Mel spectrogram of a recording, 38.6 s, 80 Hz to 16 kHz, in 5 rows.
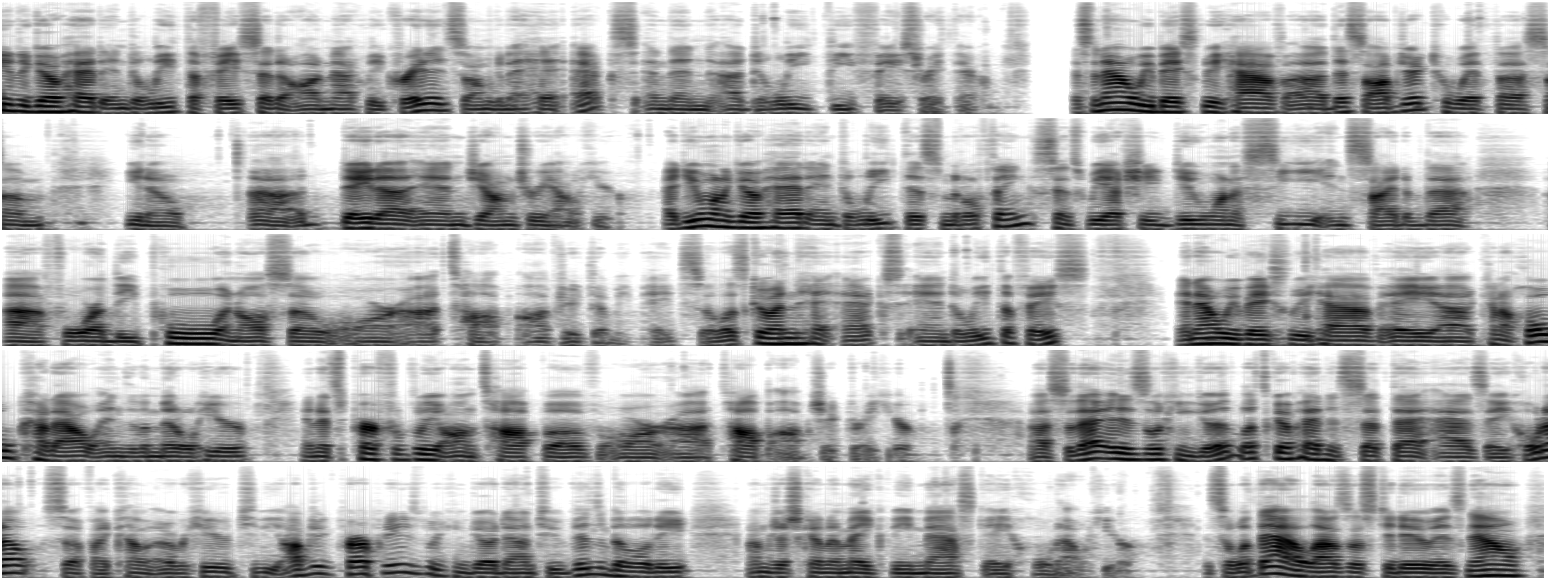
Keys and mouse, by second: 2.1 x, 5.0-6.3 shift+middle drag, 6.5 middle click, 7.9 right click, 8.3 shift+right click, 9.7 middle click, 19.3 x, 20.9 Tab, 21.2 middle click, 21.9 KP_0, 22.4 g, 22.6 z, 27.4-28.7 middle drag, 28.9 shift+middle drag, 29.8 ctrl+s, 33.4 right click, 35.5 right click, 36.4 ctrl+s.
